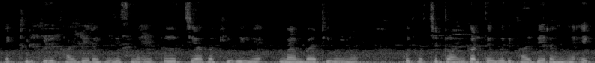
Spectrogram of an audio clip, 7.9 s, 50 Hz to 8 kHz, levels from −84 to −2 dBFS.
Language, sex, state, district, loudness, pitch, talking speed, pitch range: Hindi, female, Uttar Pradesh, Ghazipur, -42 LUFS, 195 Hz, 205 wpm, 195-200 Hz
